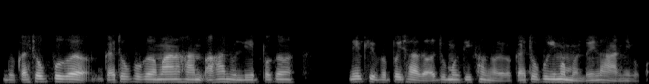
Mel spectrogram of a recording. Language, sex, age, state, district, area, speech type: Manipuri, male, 30-45, Manipur, Kangpokpi, urban, conversation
